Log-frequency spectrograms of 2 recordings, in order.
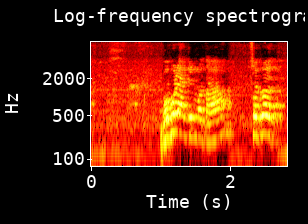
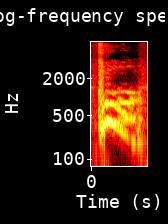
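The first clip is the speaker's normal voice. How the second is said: a sharp puff of breath blown out; blowing puff; 7 semitones higher than usual. Real, not acted. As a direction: blow a quick burst of air as if casting out a spirit. Healer blowing on the patient.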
